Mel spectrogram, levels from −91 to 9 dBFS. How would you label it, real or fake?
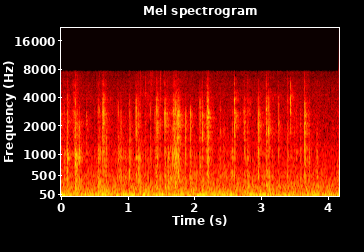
fake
